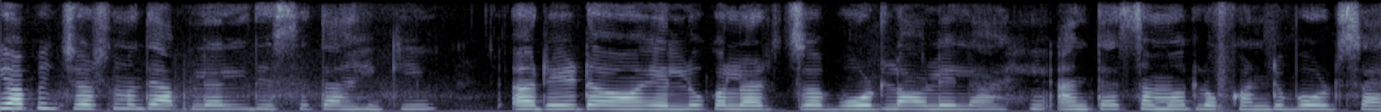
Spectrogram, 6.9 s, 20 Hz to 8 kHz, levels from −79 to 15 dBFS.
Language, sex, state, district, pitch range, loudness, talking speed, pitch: Marathi, female, Maharashtra, Pune, 275-290 Hz, -21 LUFS, 180 wpm, 280 Hz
